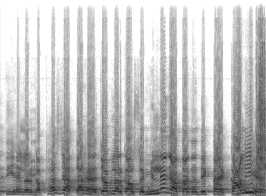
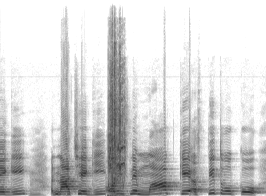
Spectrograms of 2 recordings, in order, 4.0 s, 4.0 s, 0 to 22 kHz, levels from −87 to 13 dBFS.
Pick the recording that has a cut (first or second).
second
